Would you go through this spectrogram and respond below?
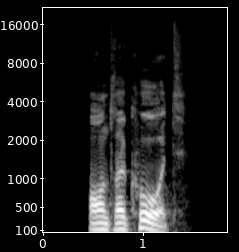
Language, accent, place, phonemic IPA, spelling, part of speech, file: German, Germany, Berlin, /ɑ̃tʁəˈkoːt/, Entrecote, noun, De-Entrecote.ogg
- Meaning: entrecôte (a premium cut of beef)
